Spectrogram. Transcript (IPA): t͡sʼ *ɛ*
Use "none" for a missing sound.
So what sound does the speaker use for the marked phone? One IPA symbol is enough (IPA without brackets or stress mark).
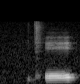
e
